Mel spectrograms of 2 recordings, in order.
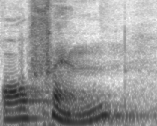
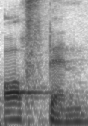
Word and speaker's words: often: It often, or often, both are correct pronunciations, it often appears at the beginning of a story or chapter.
